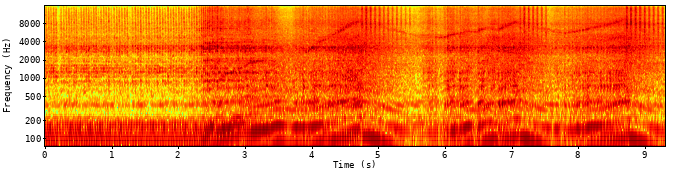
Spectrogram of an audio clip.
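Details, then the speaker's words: 1976 Volvo 240 with naturally aspirated B23E engine converted to turbo: four-cylinder blips up and down, slightly uneven on revs; sounds strong low but breaks up around 3000 rpm, worse than before the turbo, cause unknown. "so in this case it sounds mean and everything but if i get it up like three three thousand rpm it breaks up"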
